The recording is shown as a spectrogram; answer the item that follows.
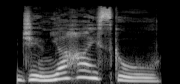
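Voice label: "junior high school", British English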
